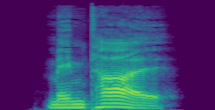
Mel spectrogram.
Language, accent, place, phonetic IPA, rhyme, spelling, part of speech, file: German, Germany, Berlin, [mɛnˈtaːl], -aːl, mental, adjective, De-mental.ogg
- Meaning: mental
